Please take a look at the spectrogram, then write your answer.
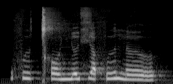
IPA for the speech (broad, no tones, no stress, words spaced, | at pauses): fɯ ǀʰɔ ɲœça fɯ nəʊ̯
